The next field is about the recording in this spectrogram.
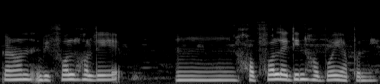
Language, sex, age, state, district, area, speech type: Assamese, female, 18-30, Assam, Dibrugarh, rural, spontaneous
